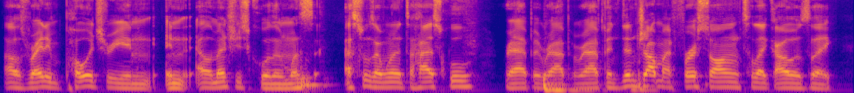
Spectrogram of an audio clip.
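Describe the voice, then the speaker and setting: A man's voice: medium pitch, steady tone, rapid-fire, a bit bright, no echo, clean studio sound. A young man from Canada, a rapper guest telling loose, rambling stories full of slang on a casual podcast.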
